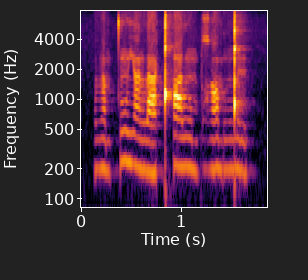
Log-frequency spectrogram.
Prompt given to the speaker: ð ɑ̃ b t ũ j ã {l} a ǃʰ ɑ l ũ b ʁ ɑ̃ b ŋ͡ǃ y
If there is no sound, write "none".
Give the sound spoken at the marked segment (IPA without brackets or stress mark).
l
